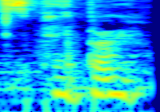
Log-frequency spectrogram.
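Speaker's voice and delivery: a quick whispered aside. Real, not acted. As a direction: breathe the words out with no voice. Quiet aside while seasoning.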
